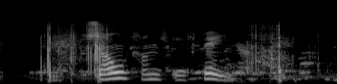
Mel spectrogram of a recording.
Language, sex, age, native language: Icelandic, male, 10, Icelandic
